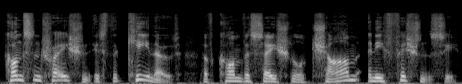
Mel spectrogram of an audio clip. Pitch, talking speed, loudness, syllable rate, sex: 145 Hz, 115 wpm, -21 LUFS, 5.0 syllables/s, male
